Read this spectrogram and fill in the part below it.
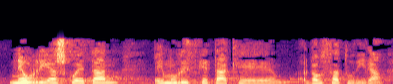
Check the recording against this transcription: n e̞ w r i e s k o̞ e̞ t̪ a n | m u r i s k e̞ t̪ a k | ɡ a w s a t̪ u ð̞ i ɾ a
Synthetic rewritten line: n e̞ w r i a s k o̞ e̞ t̪ a n | m u r i s k e̞ t̪ a k | ɡ a w s a t̪ u ð̞ i ɾ a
